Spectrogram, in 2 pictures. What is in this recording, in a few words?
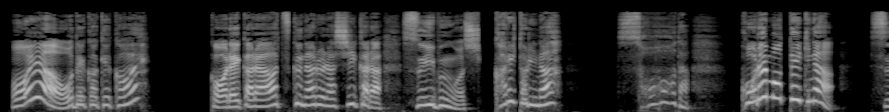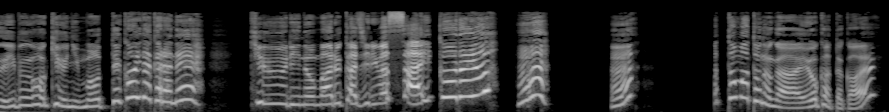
A caring aunt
